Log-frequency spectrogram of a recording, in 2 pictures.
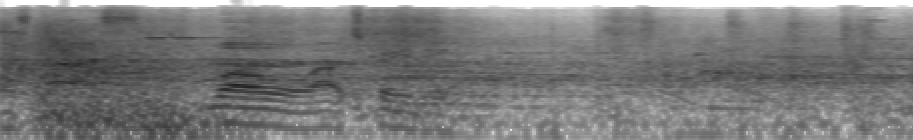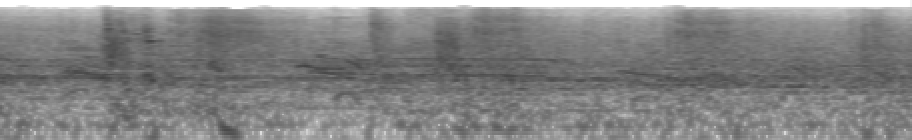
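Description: Weapons clash and clang in a chaotic battle.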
